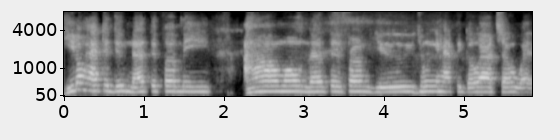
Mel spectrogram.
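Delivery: put-on lippy, mouthy, sassy tone with attitude. Retelling her reply to his offer of chicken: imitating her talking back with attitude. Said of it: "this lady flipped her lip".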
